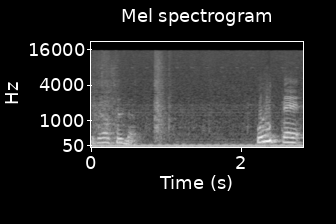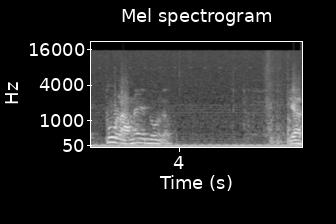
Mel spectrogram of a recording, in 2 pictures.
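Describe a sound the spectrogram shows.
A man speaks close up, in short animated bursts.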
